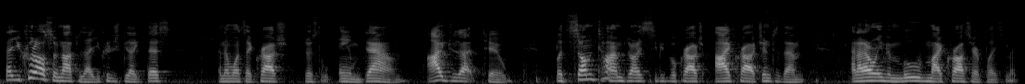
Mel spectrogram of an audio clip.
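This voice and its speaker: A young man with a voice going hoarse, casually explaining shooter game tactics over gameplay and often checking in with "right?". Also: fairly high pitch, animated, a little fast, a bit bright. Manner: explanatory, rhetorical questions, lots of "right?". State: losing his voice. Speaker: gaming content creator. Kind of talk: casual gameplay tips commentary.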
